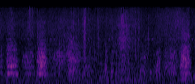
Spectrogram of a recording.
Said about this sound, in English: You a good dog, Zita?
